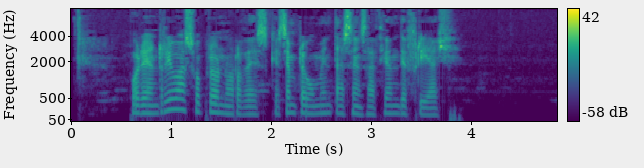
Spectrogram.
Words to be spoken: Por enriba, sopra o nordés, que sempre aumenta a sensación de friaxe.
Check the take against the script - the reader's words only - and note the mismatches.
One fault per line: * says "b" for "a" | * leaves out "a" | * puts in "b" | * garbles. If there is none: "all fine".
all fine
